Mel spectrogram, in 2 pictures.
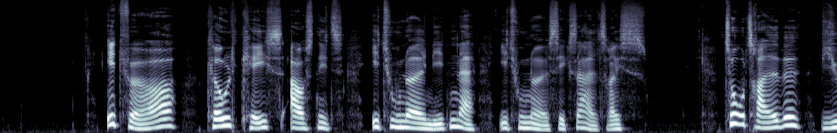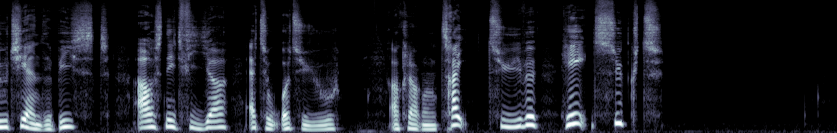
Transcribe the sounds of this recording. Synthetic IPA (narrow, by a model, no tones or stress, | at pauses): e̝d̥fɶɐ | kʰoʊld̥kʰesɑ̈ʊsnid̥ | e̝d̥hunʁɐð̞ˠne̝d̥n̩æ | ʔe̝d̥hunʁɐð̞ˠseɡ̥sɒ̽hælt͡sʰʁas | t͡sʰo̝̰ːt͡sʰʁaðˠʋəb̥jut͡sʰiænðəb̥isd̥ | ʔɑ̈ʊsnid̥fiːɐʔæɐt͡sʰo̝̰ːɒ̽t͡sʰyːʊə | ʔɒ̽kʰlɒ̽ɡ̥n̩t͡sʰʁɛ̰ː | t͡sʰyːʋə | he̝̰ːld̥syɡ̥d̥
